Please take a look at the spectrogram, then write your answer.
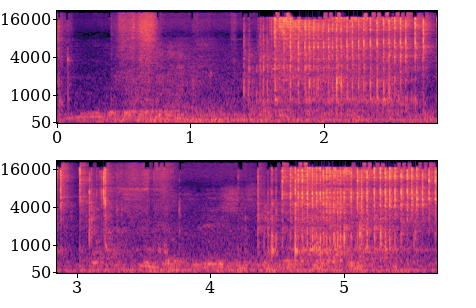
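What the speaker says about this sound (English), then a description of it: "My tape runner is not running right" A tape runner that is not running right lays adhesive onto a bullet journal page, giving close, dry scratchy rasps and clicking, ratchet-like ticks in irregular bursts, with no talking.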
